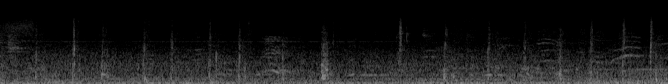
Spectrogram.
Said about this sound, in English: She looks back at the block as she descends the outside stairs.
